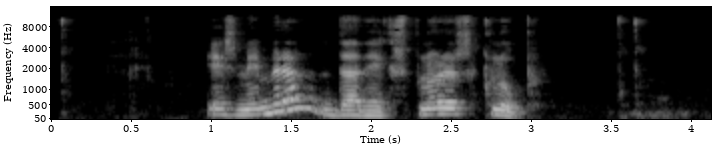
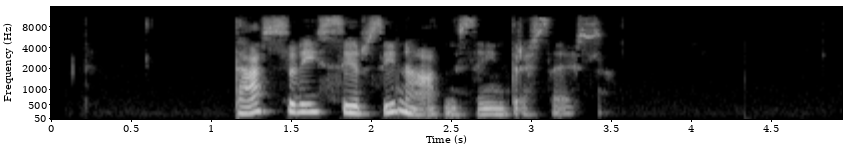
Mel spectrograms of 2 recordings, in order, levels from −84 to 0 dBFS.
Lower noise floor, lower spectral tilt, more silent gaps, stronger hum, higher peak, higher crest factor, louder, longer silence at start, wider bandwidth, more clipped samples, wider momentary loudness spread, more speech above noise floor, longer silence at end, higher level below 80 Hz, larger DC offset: second, -66 dBFS vs -73 dBFS; first, -4.5 dB/octave vs -2.5 dB/octave; neither; neither; second, -14 dBFS vs -4 dBFS; about the same, 20 dB vs 24 dB; second, -30 LUFS vs -25 LUFS; second, 0.05 s vs 1.15 s; about the same, 11.5 kHz vs 11.5 kHz; neither; first, 20 LU vs 11 LU; second, 36 dB vs 48 dB; second, 0.45 s vs 1.5 s; first, -70 dBFS vs -76 dBFS; neither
